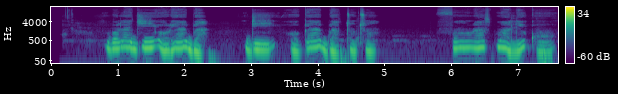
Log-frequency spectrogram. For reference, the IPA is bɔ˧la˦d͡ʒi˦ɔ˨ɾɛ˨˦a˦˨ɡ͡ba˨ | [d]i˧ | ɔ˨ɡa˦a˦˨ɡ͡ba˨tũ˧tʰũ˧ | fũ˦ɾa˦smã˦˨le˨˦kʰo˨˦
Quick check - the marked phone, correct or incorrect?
correct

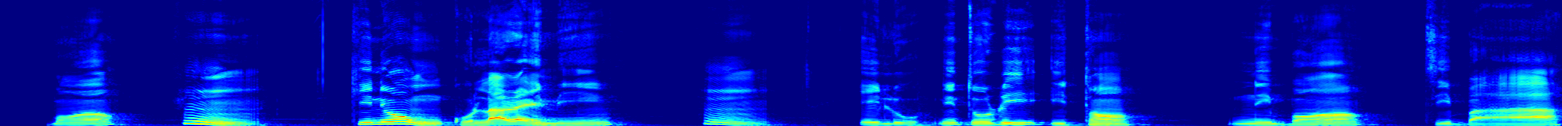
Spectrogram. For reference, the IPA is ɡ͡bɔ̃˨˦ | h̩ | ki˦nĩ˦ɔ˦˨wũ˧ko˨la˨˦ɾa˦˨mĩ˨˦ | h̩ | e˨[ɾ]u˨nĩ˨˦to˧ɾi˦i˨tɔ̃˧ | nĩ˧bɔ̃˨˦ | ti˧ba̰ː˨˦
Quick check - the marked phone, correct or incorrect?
incorrect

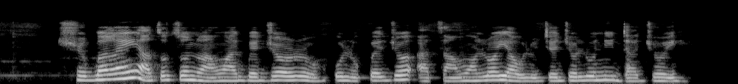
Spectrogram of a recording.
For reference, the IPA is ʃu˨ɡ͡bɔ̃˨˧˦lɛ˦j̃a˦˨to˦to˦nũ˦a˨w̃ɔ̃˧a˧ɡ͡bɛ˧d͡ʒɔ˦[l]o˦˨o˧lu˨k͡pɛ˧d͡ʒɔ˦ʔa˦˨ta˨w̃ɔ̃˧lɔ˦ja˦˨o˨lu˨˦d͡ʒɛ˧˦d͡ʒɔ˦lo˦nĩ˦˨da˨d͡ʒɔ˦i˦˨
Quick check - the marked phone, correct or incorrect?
incorrect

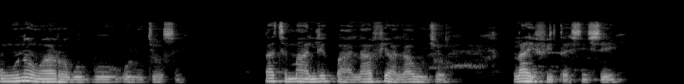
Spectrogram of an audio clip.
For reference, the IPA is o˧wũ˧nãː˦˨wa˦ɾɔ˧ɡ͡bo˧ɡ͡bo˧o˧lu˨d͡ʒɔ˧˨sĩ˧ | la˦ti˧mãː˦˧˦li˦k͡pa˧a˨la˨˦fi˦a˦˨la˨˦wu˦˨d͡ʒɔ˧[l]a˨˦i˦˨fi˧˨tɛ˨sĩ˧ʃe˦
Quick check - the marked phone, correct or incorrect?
correct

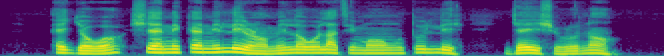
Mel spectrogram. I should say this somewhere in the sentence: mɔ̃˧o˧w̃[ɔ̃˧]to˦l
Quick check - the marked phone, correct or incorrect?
incorrect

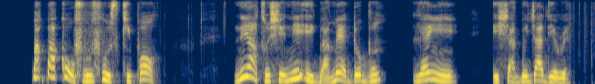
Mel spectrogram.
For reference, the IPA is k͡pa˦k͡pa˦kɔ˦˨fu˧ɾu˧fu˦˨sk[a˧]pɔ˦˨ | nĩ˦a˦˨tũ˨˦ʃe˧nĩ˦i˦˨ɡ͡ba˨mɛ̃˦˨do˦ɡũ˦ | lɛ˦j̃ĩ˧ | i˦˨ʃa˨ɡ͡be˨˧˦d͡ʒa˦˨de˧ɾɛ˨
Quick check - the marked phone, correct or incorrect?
incorrect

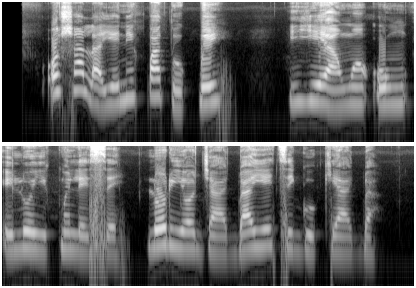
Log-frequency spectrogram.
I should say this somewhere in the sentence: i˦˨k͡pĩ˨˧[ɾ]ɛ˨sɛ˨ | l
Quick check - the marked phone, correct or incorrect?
incorrect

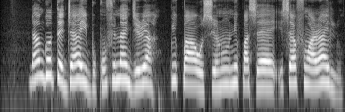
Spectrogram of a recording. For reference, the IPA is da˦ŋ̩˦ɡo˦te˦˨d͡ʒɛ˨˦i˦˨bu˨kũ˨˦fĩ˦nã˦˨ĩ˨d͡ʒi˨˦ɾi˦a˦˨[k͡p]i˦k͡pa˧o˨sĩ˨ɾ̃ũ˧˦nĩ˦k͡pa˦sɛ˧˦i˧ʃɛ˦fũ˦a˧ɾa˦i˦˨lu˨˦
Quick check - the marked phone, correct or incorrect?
correct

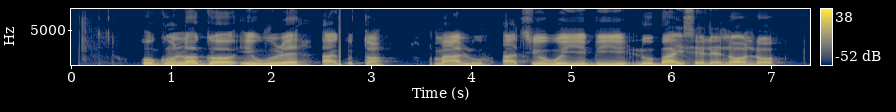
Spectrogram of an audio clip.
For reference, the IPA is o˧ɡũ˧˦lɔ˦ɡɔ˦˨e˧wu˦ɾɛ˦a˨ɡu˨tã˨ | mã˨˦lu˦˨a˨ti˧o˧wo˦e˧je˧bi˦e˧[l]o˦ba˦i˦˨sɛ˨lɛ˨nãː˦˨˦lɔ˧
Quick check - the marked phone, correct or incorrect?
correct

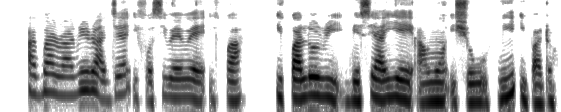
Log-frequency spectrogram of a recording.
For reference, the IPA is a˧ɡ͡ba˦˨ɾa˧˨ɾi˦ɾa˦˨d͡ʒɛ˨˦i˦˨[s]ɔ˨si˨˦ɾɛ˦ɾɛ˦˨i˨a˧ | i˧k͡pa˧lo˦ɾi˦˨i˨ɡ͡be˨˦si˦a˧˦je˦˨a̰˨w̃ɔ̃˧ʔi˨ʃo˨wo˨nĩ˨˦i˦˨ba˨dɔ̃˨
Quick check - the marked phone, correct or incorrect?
incorrect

